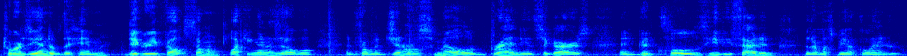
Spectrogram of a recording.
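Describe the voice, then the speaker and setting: A man's voice: medium pitch, a little fast, few pauses, darkish tone, rough recording. A middle-aged man reading a children's storybook aloud as an audiobook narrator. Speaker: audiobook reader. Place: small furnished room at home, indoors.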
